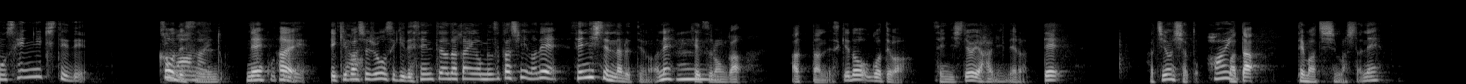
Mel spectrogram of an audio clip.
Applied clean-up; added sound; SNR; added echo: none; none; none; none.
